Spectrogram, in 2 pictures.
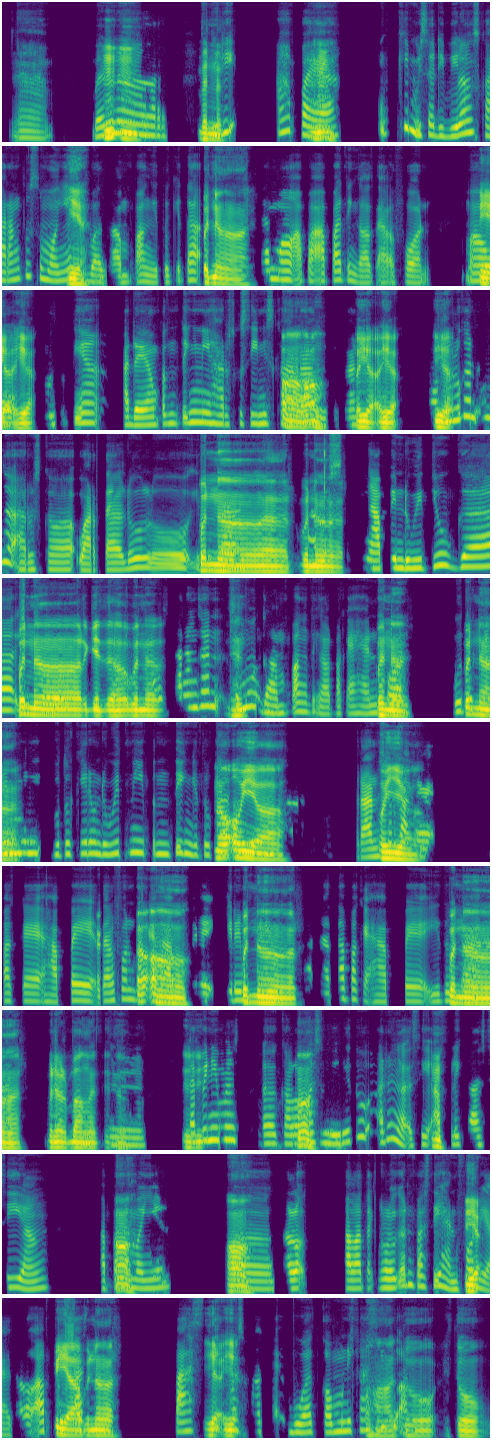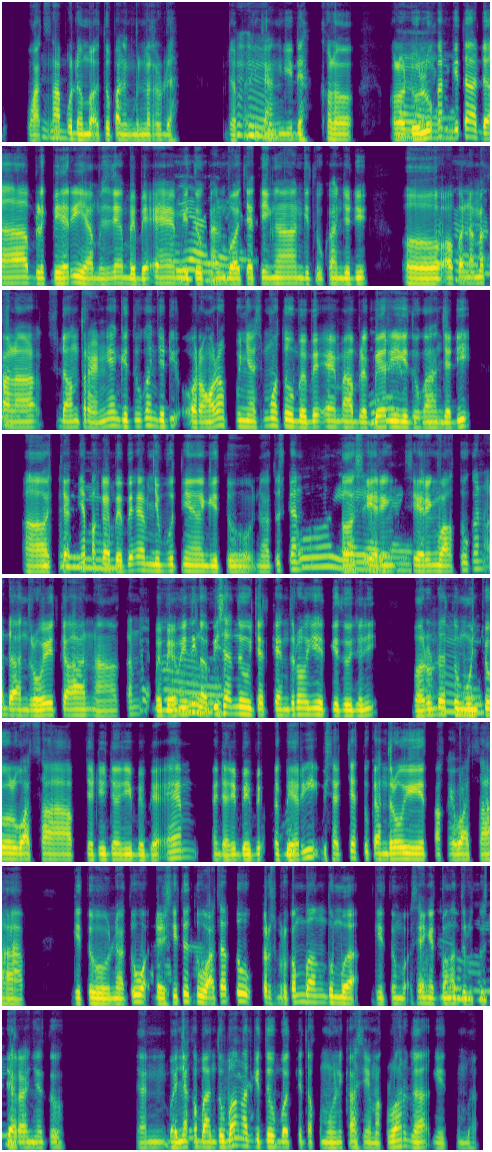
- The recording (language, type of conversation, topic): Indonesian, unstructured, Bagaimana teknologi membantu kamu tetap terhubung dengan keluarga?
- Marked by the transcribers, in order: other background noise; distorted speech; tapping; static; in English: "chatting-an"; in English: "chat-nya"; "nih" said as "nuh"; in English: "chat"; in English: "chat"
